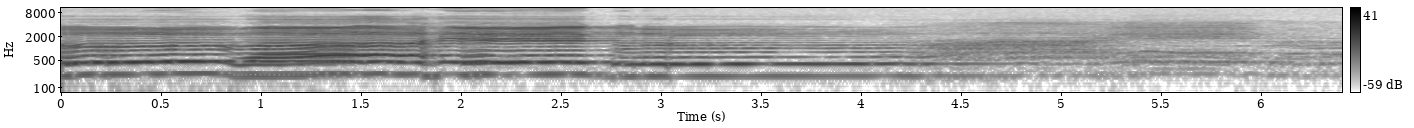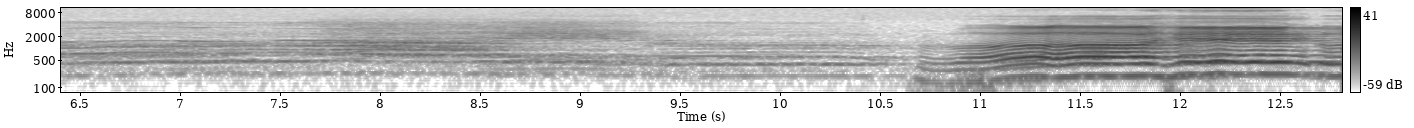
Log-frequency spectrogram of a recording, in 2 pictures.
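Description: Sikh devotional chanting over a steady sustained drone. A man's voice leads loudly in a slow, wavering melodic line, then drops away about four seconds in while softer group voices carry the chant for several seconds. The lead voice comes back loud near the end.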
